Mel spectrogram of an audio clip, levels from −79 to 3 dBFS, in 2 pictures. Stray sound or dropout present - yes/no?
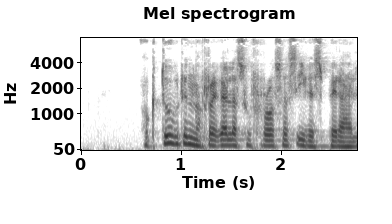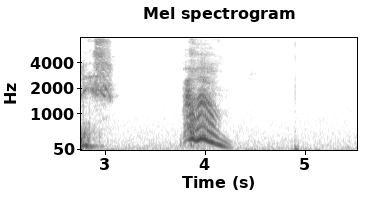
yes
